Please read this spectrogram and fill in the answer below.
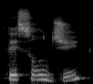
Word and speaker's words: descendu: Então é U, descendu.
